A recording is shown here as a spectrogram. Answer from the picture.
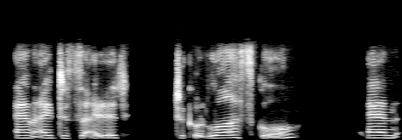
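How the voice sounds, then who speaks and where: In an American accent, a woman speaks. Her pace is very slow. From upstate New York. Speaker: artist and patient activist. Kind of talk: testimony. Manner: halting.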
